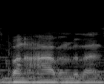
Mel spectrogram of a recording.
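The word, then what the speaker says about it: Bunnahabhain: Well, it's even just saying Bunnahaven because it's actually B's. B and H's are pronounced V's, and that's Scotch Gaelic for you.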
